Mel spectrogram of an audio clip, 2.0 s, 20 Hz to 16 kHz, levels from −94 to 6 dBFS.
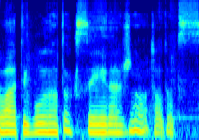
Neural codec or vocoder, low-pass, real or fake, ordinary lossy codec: codec, 44.1 kHz, 3.4 kbps, Pupu-Codec; 14.4 kHz; fake; Opus, 32 kbps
